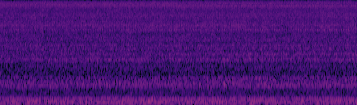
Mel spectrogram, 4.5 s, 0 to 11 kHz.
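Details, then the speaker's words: BougeRV van fridge-freezer for a 1984 Vanagon, just switched on and set to max: soft steady airy fan whir with a faint low hum, likened to an air conditioner, no rattle or ticking; fan running normally. "the fan is going you can hear the fan see it's kind of like the noise of an air conditioner yeah i would say it's the noise of an air"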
